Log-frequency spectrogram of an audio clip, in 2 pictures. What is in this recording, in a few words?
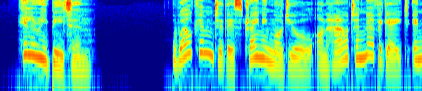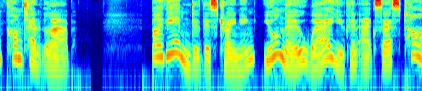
elearning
